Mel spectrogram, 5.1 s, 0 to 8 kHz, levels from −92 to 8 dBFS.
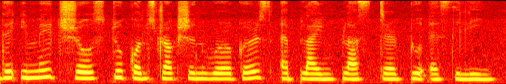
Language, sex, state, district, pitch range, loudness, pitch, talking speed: English, female, Nagaland, Kohima, 185-220 Hz, -15 LUFS, 200 Hz, 120 wpm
